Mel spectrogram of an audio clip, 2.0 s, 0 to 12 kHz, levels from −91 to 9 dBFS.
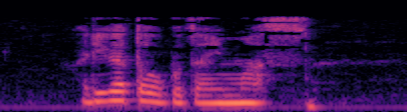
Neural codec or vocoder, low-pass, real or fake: none; 7.2 kHz; real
